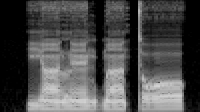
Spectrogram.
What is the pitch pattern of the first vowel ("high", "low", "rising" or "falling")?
low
